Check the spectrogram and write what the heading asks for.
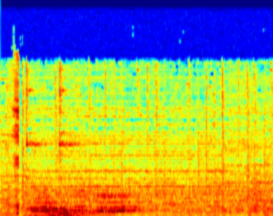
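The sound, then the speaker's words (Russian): Deep, rumbling roars and growls of lions and tigers in an arena fill the space, loud, with a sustained, throaty snarl that swells early on and then settles into a continuous low rumble. “На арене что-то невероятное происходит Лев подошел к целителю и, и как кошка лежит ему ноги А, а тигры-то вообще легли вокруг него кольцом Словно защищая”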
